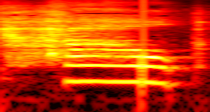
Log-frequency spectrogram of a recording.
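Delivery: high, drawn-out mock cry for help; imitated screaming. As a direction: mimic a distant scream at half strength. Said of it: "like, repeated screaming".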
